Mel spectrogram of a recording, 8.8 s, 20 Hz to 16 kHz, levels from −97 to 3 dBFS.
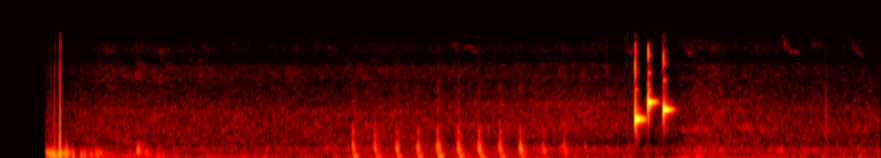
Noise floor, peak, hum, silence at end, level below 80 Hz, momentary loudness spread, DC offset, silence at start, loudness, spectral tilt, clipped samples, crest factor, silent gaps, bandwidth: -68 dBFS; -8 dBFS; none; 2.1 s; -62 dBFS; 30 LU; under 0.1%; 0.45 s; -25 LUFS; -1.5 dB/octave; under 0.1%; 28 dB; none; 6.2 kHz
